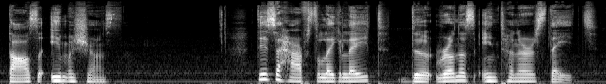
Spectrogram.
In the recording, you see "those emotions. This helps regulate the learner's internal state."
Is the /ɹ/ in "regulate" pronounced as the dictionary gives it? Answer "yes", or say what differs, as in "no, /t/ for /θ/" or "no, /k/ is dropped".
no, /l/ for /ɹ/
